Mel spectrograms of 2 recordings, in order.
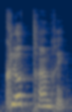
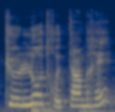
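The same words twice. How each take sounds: First: Second "que l'autre timbré" shortened to "klot timbré"; cut vowels. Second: First "que l'autre timbré" with every vowel sounded; careful "que l'autre timbré", que and autre complete; full pronunciation. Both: Shown as a demonstration. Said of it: "So she really cuts some vowels".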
